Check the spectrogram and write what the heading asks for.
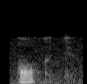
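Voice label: "acht", Alsatian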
